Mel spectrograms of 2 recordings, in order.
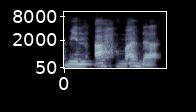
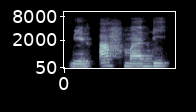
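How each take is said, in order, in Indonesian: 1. Kata terakhir berakhir dengan vokal a. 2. Kata terakhir berakhir dengan vokal i. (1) "Harusnya min Ahmada" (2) "itu salah"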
